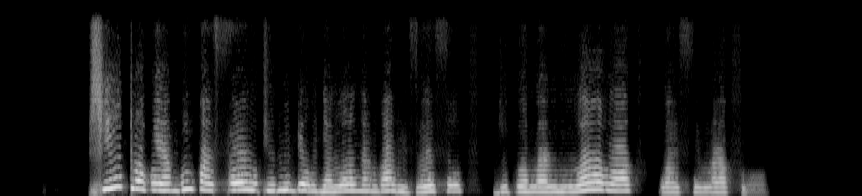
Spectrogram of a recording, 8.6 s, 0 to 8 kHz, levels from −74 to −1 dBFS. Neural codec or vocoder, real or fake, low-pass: codec, 16 kHz, 0.5 kbps, FreqCodec, smaller model; fake; 7.2 kHz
